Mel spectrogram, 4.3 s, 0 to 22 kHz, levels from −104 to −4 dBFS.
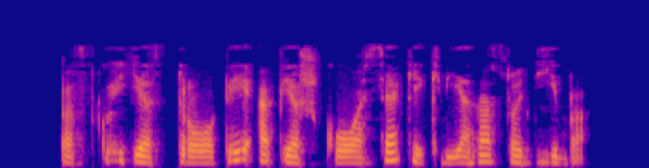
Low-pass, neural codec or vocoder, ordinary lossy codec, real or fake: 7.2 kHz; codec, 16 kHz, 16 kbps, FunCodec, trained on LibriTTS, 50 frames a second; MP3, 32 kbps; fake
